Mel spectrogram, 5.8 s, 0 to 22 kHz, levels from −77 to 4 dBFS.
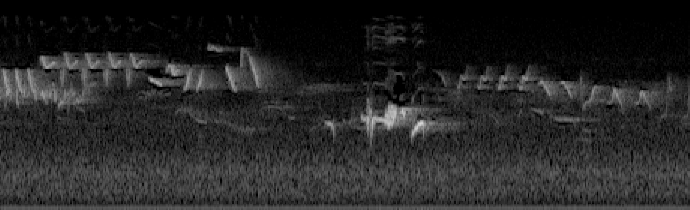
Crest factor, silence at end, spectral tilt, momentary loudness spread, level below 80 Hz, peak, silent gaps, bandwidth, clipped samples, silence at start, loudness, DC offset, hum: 22 dB; 0 s; 2 dB/octave; 20 LU; -54 dBFS; -4 dBFS; none; 16 kHz; under 0.1%; 0 s; -23 LUFS; under 0.1%; none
